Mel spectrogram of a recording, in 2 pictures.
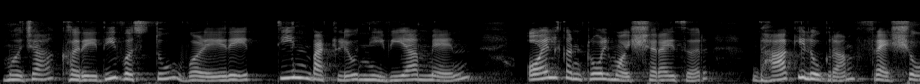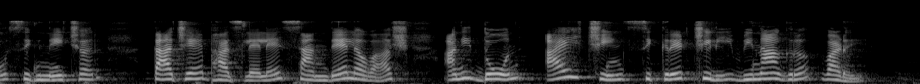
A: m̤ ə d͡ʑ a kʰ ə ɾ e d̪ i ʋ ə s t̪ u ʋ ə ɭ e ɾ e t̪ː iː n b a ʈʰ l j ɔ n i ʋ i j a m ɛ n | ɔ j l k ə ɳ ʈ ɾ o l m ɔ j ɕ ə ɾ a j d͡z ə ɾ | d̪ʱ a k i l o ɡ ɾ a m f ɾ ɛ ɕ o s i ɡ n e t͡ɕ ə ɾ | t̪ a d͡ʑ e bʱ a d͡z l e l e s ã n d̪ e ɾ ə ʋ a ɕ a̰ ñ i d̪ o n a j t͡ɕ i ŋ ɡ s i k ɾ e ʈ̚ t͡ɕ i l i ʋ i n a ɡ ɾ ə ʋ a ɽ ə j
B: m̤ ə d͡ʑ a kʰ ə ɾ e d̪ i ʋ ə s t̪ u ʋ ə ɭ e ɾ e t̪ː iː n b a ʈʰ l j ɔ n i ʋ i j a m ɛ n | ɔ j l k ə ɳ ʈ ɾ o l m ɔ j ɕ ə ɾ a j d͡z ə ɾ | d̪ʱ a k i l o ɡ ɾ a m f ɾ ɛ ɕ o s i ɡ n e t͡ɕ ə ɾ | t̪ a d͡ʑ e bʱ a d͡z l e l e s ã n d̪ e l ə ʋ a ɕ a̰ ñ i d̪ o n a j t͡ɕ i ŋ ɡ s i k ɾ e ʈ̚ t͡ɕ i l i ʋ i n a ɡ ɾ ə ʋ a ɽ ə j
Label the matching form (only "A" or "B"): B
